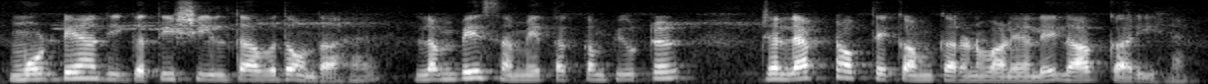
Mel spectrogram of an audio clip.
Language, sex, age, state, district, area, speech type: Punjabi, female, 45-60, Punjab, Hoshiarpur, urban, spontaneous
